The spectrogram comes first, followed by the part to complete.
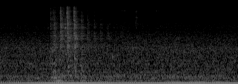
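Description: A short burst of light metallic clicking from the wire cage about half a second in, over a steady low hum.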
